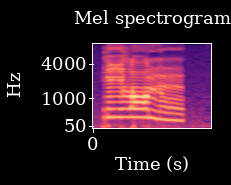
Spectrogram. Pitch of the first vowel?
high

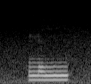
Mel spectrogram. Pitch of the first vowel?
high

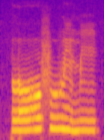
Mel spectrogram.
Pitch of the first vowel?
rising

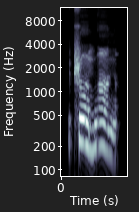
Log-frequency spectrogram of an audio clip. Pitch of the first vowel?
falling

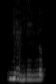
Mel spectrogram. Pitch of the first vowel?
falling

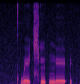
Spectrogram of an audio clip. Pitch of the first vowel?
falling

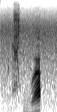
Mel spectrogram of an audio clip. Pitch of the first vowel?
rising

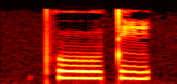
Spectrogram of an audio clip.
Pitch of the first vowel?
low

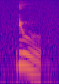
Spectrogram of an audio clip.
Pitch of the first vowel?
falling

